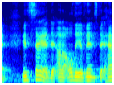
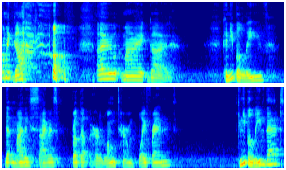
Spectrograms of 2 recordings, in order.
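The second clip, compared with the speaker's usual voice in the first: put-on American West Coast accent. Showing how people from the West Coast talk, doing a put-on West Coast accent. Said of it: "West Coast".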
